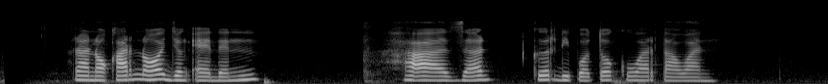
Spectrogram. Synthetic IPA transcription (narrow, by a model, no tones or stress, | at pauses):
ranɔkarnɔd͡ʒɨŋʔɛdən | hazard̚ | kɨrdipɔt̪ɔkuwart̪awan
